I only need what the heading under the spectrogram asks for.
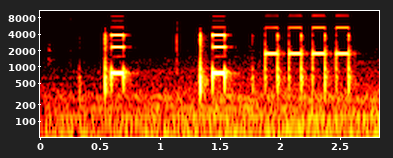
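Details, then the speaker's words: Micronta Vox Clock 2 (Radio Shack talking clock, 1986): the button gives only a click, then short erratic beeps and four even tones instead of speech, even with good new batteries; cause unknown, and it later started working again. "when you push the button you can hear I click sound and nothing else happens I've tried new batteries batteries that are in it are good just you can hear up there goes sometimes it will make a noise but it's beeping"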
